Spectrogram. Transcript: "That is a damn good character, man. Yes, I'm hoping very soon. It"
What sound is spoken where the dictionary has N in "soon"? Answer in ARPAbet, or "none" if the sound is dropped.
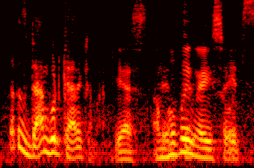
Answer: none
